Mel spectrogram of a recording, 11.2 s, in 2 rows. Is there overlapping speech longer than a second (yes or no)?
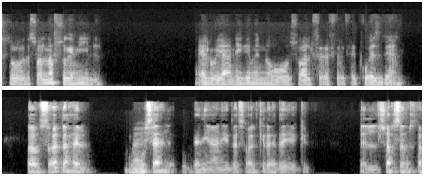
no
